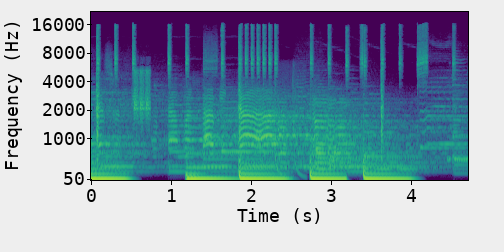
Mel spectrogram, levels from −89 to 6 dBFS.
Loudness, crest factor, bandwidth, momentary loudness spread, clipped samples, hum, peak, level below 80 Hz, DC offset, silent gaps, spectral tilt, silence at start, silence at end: -17 LUFS; 14 dB; 17 kHz; 11 LU; under 0.1%; none; 0 dBFS; -16 dBFS; under 0.1%; none; -4.5 dB/octave; 0 s; 0 s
